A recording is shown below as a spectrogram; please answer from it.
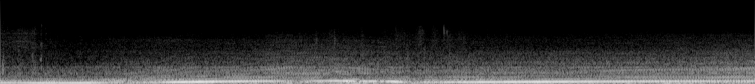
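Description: A Kia Cerato 1.6 CRDi diesel car pulls away and accelerates hard, its close, loud engine drone rising in pitch, dipping briefly at gear changes before climbing again. No one speaks.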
